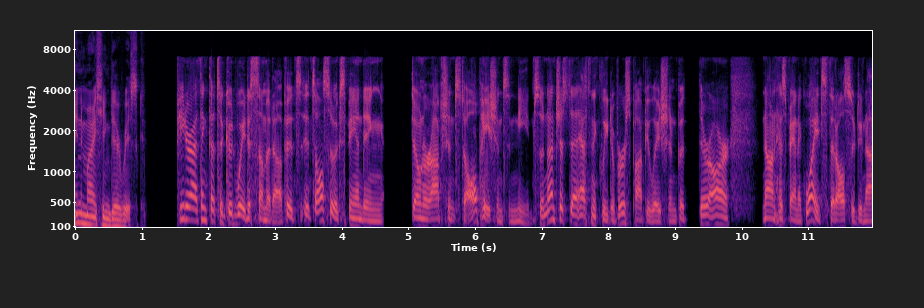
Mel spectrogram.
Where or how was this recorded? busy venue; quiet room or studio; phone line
quiet room or studio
